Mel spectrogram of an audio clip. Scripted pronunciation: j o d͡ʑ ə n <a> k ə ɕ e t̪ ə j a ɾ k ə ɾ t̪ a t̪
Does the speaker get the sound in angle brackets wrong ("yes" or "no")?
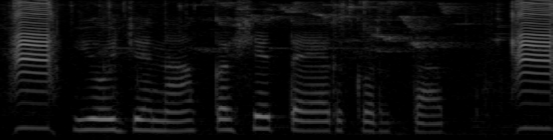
no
